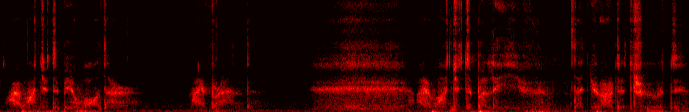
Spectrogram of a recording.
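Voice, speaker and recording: Bright, sharp whisper, fully unvoiced. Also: measured pace, poor audio. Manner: whispers the whole way, soft and unvoiced; earnest, repeating affirmations in short phrases. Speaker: ASMR channel host. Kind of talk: unscripted whispered ASMR monologue.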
